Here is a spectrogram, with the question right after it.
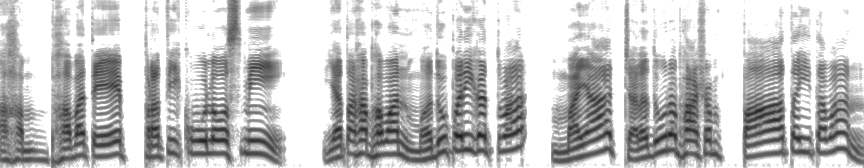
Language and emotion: Sanskrit, angry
